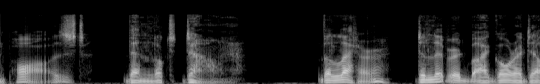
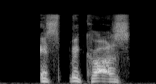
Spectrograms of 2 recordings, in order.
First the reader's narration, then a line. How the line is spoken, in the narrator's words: Kelsier said, grunting in pain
